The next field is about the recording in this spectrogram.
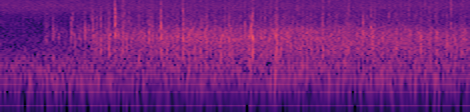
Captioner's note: audience clapping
